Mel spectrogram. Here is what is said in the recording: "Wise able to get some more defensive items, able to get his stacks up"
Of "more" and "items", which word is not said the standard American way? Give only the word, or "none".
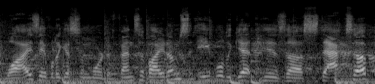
none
